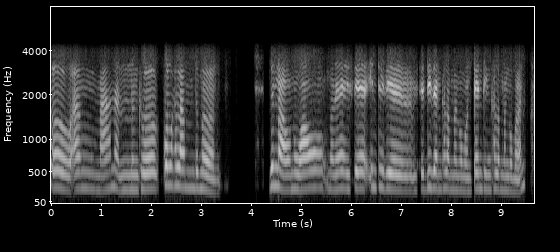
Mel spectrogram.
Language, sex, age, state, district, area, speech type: Bodo, female, 18-30, Assam, Udalguri, urban, conversation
